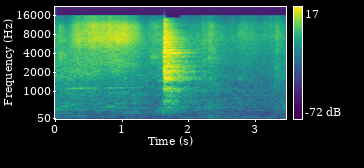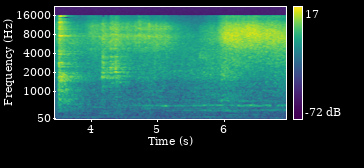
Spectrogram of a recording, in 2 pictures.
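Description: A bicycle clattering on a tiled floor: two sharp knocks about two seconds apart, the first the louder, over a faint hiss.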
